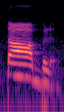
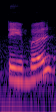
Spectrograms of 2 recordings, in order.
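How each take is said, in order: First: It is pronounced the French way. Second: It is pronounced the English way. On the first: "In French it is table" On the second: "In English it's table"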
